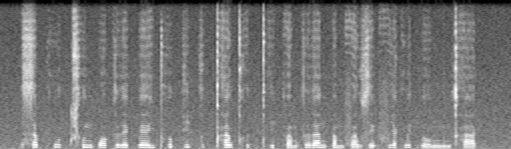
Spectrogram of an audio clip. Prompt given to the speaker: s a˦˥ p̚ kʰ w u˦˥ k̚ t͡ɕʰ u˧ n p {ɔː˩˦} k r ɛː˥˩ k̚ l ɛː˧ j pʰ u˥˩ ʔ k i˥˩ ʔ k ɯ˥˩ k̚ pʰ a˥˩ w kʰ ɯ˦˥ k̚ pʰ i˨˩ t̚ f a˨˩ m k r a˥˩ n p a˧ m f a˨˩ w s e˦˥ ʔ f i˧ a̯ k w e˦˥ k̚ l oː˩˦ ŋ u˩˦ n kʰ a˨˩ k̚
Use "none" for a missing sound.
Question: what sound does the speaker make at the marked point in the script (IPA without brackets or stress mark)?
ɔː˧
